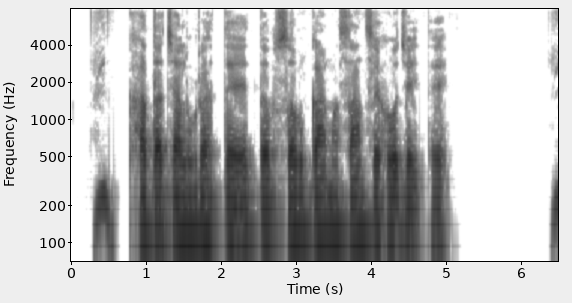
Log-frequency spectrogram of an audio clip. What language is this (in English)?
Magahi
